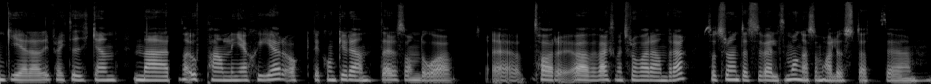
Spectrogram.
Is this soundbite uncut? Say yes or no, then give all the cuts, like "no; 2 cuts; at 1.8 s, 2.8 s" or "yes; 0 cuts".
no; 2 cuts; at 1.7 s, 7.0 s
